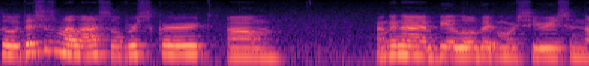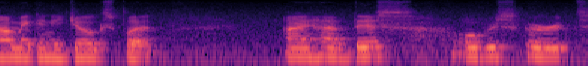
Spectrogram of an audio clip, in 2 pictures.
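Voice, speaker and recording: A woman at medium pitch, fairly slow with long, frequent pauses, fairly even intonation, and audible room echo. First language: not English. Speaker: fashion vlogger. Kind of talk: wardrobe tour video. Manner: casual, hesitant with fillers.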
